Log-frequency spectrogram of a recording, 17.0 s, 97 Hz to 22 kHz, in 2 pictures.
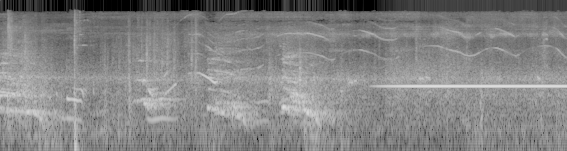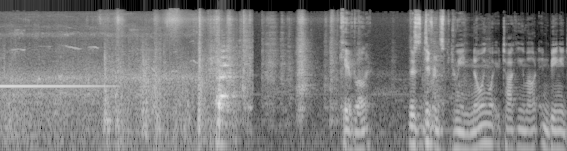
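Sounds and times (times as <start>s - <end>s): high whistling glides: 2.0s - 12.4s
loud electronic beep tone: 3.8s - 12.2s.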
